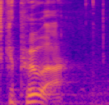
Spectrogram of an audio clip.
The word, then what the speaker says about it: Capua: Because all they're talking about is like the pronunciation of Capua. It's actually Sapua. Well, it's Capua.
